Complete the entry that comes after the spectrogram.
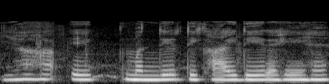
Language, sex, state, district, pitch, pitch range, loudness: Hindi, female, Chhattisgarh, Raipur, 220 Hz, 215-225 Hz, -13 LUFS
